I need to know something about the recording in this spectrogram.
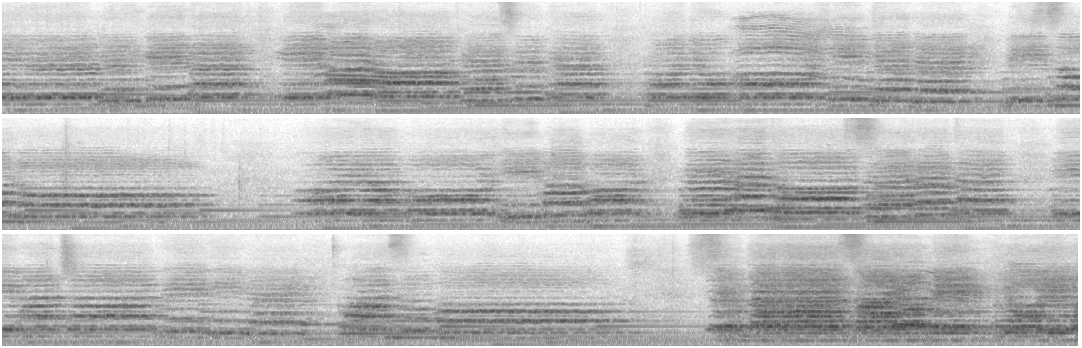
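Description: Mixed church choir singing a hymn under a conductor, in phrases with short breaks between them.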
